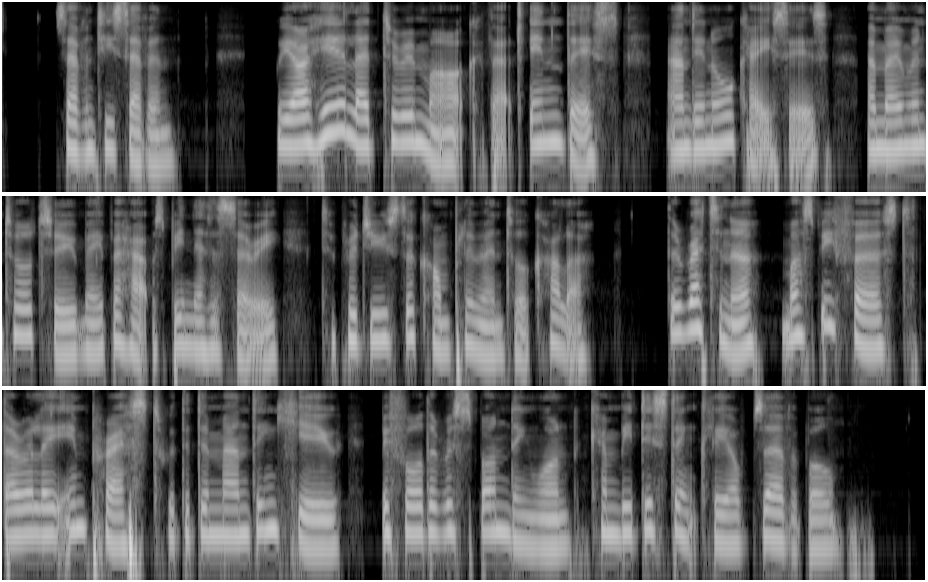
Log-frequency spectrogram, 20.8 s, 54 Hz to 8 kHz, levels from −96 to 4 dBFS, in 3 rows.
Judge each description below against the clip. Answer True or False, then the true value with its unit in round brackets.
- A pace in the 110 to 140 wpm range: True (135 wpm)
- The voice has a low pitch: False (170 Hz)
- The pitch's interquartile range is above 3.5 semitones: True (4.4 semitones)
